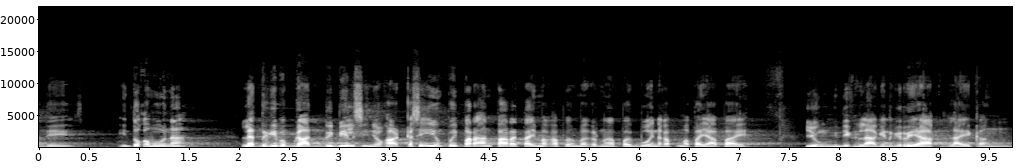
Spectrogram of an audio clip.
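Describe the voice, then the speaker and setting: Fast-talking pastor preaching in a reverberant hall. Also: male voice, mid-range voice, a bit bright. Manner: mixes English phrases into Tagalog, asks the congregation questions. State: has a cough. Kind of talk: sermon. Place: church hall. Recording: long church hall reverb.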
